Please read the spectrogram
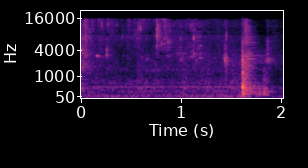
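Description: Rum poured from a plastic bottle, splashing in a steady stream onto diced raw pork in a plastic tub. A single short, louder thud comes near the end.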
